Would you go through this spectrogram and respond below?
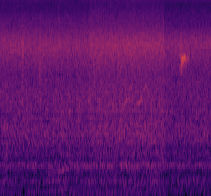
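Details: Honey bees at a newly set-up apiary in Gong Bris, a site surrounded by gelam (tea tree); a dense, continuous buzzing hum of many insects fills the clip at a steady level.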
